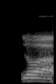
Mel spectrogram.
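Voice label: "keluar", Malay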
